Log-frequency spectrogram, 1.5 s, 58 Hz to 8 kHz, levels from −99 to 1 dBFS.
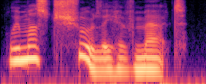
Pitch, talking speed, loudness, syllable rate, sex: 180 Hz, 195 wpm, -15 LUFS, 5.3 syllables/s, female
